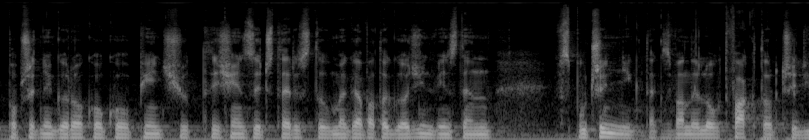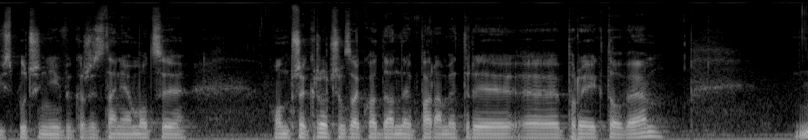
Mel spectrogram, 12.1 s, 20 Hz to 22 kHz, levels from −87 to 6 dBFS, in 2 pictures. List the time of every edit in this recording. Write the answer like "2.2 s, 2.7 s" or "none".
8.7 s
